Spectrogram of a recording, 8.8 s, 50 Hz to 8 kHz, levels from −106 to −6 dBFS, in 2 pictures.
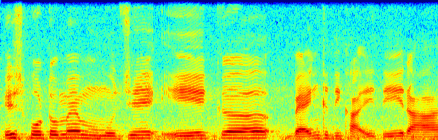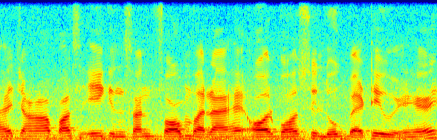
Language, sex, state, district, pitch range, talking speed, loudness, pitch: Hindi, male, Madhya Pradesh, Katni, 135-180 Hz, 165 wpm, -15 LUFS, 150 Hz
